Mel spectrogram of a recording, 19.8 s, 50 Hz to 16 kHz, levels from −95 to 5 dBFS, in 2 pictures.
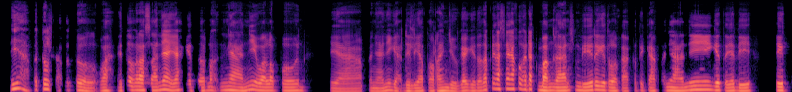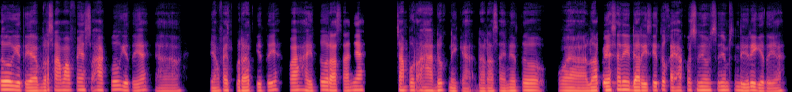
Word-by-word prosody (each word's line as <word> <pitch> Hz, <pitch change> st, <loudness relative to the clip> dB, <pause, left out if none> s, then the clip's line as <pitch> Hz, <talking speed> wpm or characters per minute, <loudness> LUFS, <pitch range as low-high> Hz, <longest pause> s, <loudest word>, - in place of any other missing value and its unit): Iya, 205 Hz, +1 st, +3 dB
betul, 185 Hz, +6 st, 0 dB
Kak, -, -, -19 dB
betul. 135 Hz, -6 st, -1 dB
Wah 125 Hz, 0 st, -1 dB
itu 125 Hz, +5 st, -7 dB
rasanya 140 Hz, +2 st, +2 dB
ya, 140 Hz, -, +3 dB
gitu, 125 Hz, 0 st, -9 dB
ne 140 Hz, -, -3 dB
nyanyi 140 Hz, +2 st, +1 dB
walaupun, 125 Hz, 0 st, 0 dB, 0.4 s
ya 100 Hz, -1 st, -5 dB
penyanyi 110 Hz, +3 st, -4 dB
nggak 115 Hz, -4 st, -4 dB
dilihat 115 Hz, +1 st, -1 dB
orang 115 Hz, +2 st, 0 dB
juga 115 Hz, +2 st, 0 dB
gitu, 120 Hz, -1 st, -3 dB
tapi 150 Hz, +7 st, -2 dB
rasanya 190 Hz, 0 st, +2 dB
aku 190 Hz, -, -1 dB
ada 175 Hz, -, +3 dB
kebanggaan 130 Hz, -1 st, +4 dB
sendiri 145 Hz, +2 st, +2 dB
gitu 140 Hz, -4 st, 0 dB
loh, 115 Hz, -, -3 dB
Kak, 110 Hz, 0 st, -6 dB
ketika 120 Hz, -1 st, -5 dB
aku 130 Hz, -, -29 dB
nyanyi 140 Hz, +6 st, +2 dB
gitu 140 Hz, -3 st, +2 dB
ya, 125 Hz, -, +1 dB
di 120 Hz, 0 st, +2 dB, 0.3 s
situ 135 Hz, +4 st, +3 dB
gitu 145 Hz, -3 st, +2 dB
ya, 120 Hz, 0 st, +4 dB
bersama 140 Hz, +2 st, 0 dB
fans 150 Hz, 0 st, -3 dB
aku 145 Hz, +3 st, -1 dB
gitu 140 Hz, -3 st, -1 dB
ya, 145 Hz, +4 st, -2 dB
eee, 115 Hz, 0 st, -7 dB, 0.4 s
yang 115 Hz, -, -1 dB
fans 135 Hz, +2 st, -1 dB
berat 125 Hz, +1 st, +3 dB
gitu 130 Hz, +2 st, -2 dB
ya. -, -, -11 dB
Wah 145 Hz, +1 st, +2 dB
itu 125 Hz, +4 st, -3 dB
rasanya 130 Hz, +2 st, +2 dB, 0.4 s
campur 135 Hz, +1 st, 0 dB
aduk 130 Hz, +1 st, -1 dB
nih, 115 Hz, -, 0 dB
Kak, 100 Hz, +1 st, -6 dB
dan 110 Hz, -2 st, -4 dB
rasanya 115 Hz, +2 st, -1 dB
tuh, 135 Hz, -2 st, +1 dB, 0.2 s
wah 125 Hz, -2 st, +1 dB
luar 130 Hz, +1 st, +4 dB
biasa 145 Hz, +3 st, +4 dB
nih, 160 Hz, -, +6 dB
dari 130 Hz, -2 st, +5 dB
situ 140 Hz, +3 st, -1 dB
kayak 130 Hz, 0 st, -2 dB
aku 145 Hz, -, -3 dB
senyum-senyum 145 Hz, 0 st, 0 dB
sendiri 140 Hz, -1 st, +2 dB
gitu 110 Hz, -3 st, -1 dB
ya. 105 Hz, +2 st, -2 dB
130 Hz, 210 wpm, -25 LUFS, 120-145 Hz, 0.4 s, nih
